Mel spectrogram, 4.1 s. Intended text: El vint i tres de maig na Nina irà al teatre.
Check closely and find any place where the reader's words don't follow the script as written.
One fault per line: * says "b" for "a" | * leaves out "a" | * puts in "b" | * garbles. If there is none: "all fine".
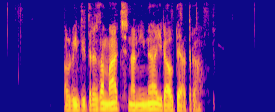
all fine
